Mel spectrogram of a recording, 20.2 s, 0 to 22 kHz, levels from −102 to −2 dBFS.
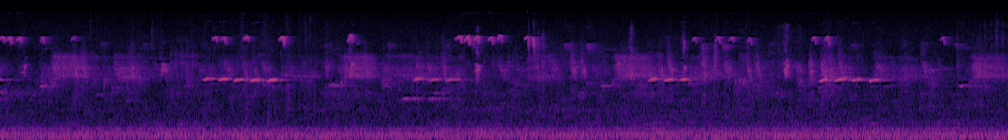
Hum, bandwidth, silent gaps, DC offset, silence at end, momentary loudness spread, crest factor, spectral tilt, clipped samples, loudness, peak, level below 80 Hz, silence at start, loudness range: none; 16 kHz; none; under 0.1%; 0 s; 13 LU; 20 dB; -1 dB/octave; under 0.1%; -54 LUFS; -36 dBFS; -68 dBFS; 0 s; 5 LU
